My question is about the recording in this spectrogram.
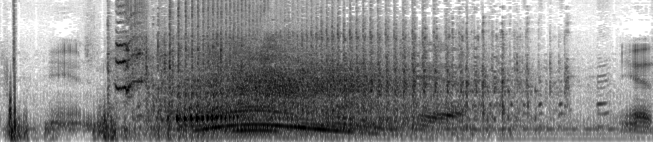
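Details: Briggs & Stratton lawn mower that won't start: catches after several primer squirts, revs about three seconds, then sags and dies, running only on primer fuel.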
